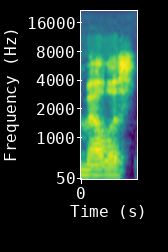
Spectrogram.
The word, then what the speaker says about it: Malus: you zero and this is called uh malus's law or something yeah it's melis law melis law yeah melis law that's yeah that's that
